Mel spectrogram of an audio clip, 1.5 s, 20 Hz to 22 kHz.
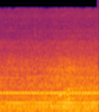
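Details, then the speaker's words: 2010 Ryazan 28.5" x 120" engine lathe spindle running in low gear: steady, even hum with clean fixed tone, no knocks or grinding; spindle bearings good and quiet. "They can hear the spindle bearings. It's got everything's good. It's good and quiet."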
